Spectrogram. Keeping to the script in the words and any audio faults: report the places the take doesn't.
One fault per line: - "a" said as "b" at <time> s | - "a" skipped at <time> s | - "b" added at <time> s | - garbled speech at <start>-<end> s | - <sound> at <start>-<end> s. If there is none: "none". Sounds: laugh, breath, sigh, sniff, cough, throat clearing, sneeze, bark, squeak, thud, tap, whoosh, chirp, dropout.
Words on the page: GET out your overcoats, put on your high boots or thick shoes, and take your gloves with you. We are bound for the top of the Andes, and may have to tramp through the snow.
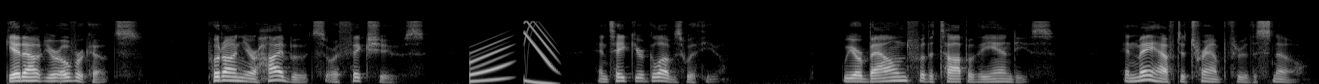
- chirp at 4.7-5.6 s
